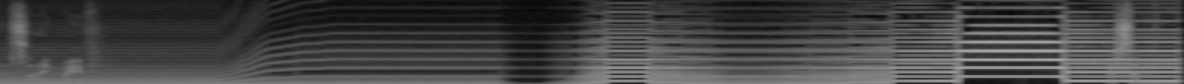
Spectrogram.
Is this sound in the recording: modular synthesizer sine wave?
yes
